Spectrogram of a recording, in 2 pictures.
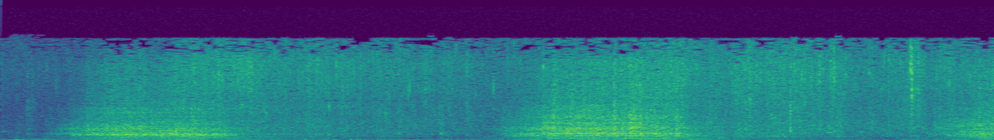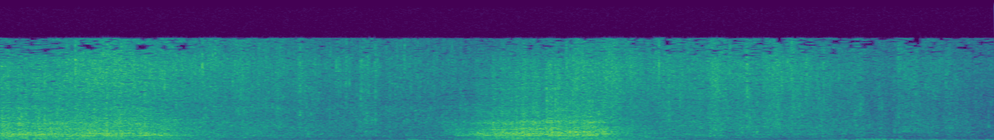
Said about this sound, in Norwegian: Og det er klart at vi har jo hjelpemidler, vi også. Sånn som denne baugpropellen her.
